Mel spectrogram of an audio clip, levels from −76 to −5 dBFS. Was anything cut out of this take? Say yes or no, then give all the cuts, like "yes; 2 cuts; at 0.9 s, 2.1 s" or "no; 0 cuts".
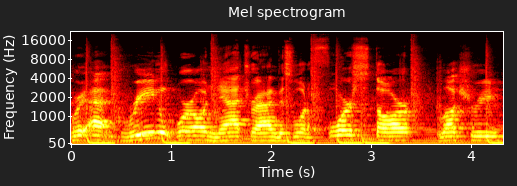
no; 0 cuts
